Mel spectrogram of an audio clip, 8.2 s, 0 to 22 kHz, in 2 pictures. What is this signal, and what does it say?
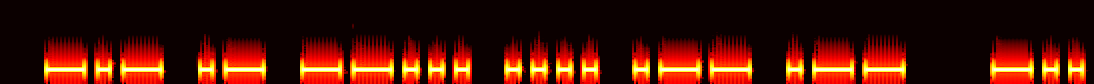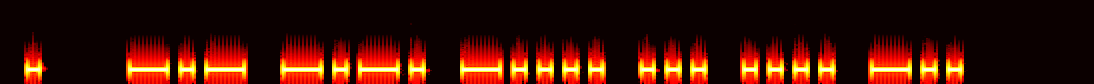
Morse code, heard as a keyed tone, about 25 wpm, 700 Hz. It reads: KA7HWW DE KC6SHD
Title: USA Callsign DE Callsign 25wpm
